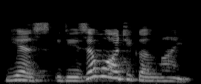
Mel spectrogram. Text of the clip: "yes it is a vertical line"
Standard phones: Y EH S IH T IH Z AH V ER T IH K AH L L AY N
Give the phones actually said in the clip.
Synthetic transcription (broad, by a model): Y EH S IH T IH Z AH W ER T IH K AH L L AY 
